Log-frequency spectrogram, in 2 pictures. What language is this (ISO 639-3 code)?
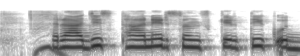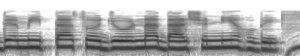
mag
